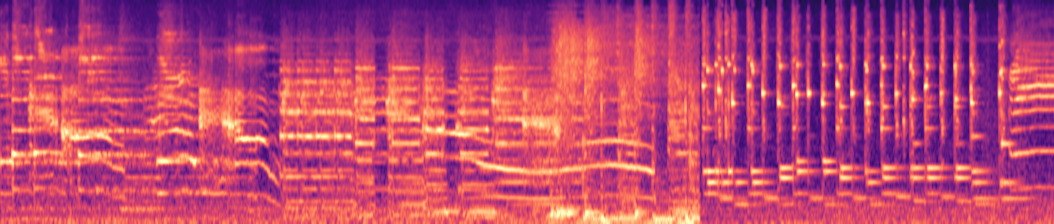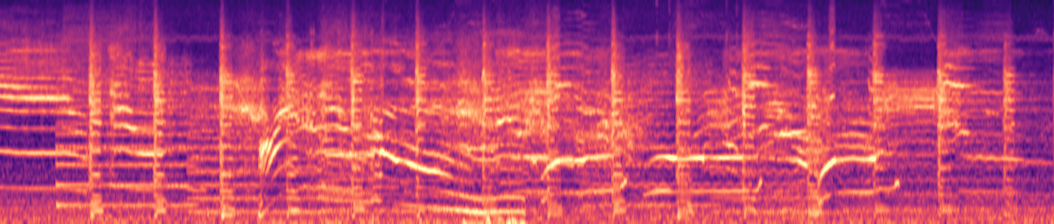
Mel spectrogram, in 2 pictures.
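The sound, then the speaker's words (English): A dense string of cat meows and yowls from cats of different countries around the world, many cats one after another and overlapping, with some drawn-out caterwauling and a rhythmic stretch of short repeated mews, loud with no talking. “But here is an international tribute to cats from around the world.”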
